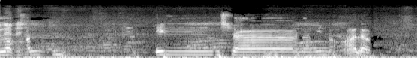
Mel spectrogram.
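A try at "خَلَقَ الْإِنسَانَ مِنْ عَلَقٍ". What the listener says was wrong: হ্যাঁ, প্রথমে পড়লেন এখানে গুন্না ছেড়ে গিয়েছিল, তো খেয়াল করে গুন্না করতে হবে।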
